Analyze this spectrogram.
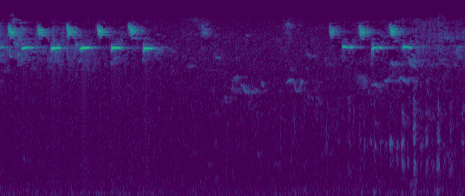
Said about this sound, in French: Je ne sais pas si l'enregistrement vous permet d'entendre tous les oiseaux.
